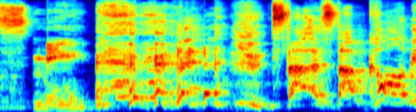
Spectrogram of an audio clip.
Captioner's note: laughs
